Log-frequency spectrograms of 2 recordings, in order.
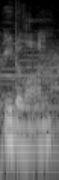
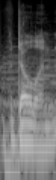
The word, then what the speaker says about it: Eidolon: The OST for that game, and then the OST for Eidolon, or Eidolon as it's supposed to be said, but I never say it properly.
